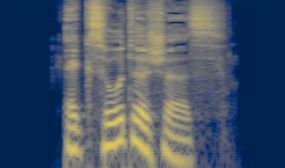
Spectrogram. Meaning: strong/mixed nominative/accusative neuter singular of exotisch
- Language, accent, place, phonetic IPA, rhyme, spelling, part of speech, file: German, Germany, Berlin, [ɛˈksoːtɪʃəs], -oːtɪʃəs, exotisches, adjective, De-exotisches.ogg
